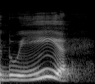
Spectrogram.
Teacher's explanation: doía é uma paroxítona porque tem a penúltima sílaba mais forte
